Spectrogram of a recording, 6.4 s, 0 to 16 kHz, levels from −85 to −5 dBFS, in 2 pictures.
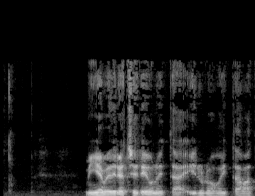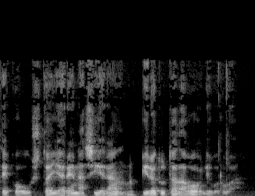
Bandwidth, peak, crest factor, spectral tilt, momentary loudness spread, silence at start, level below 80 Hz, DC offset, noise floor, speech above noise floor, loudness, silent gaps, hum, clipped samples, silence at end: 11.5 kHz; -6 dBFS; 20 dB; -4.5 dB/octave; 10 LU; 0.1 s; -48 dBFS; under 0.1%; -63 dBFS; 37 dB; -25 LUFS; none; none; under 0.1%; 0.25 s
